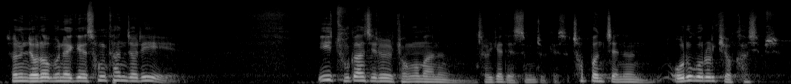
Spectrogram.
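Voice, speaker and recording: A man's voice: a little high, fairly quick, a little mellow. A man preaching a sermon, retelling a film scene and acting out its lines, then building to emphatic questions. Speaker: pastor. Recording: long reverb of a large hall.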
